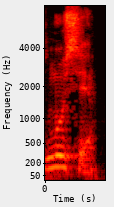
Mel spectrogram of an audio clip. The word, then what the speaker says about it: Mushka: at the same time mushka represents a name which is of the lower language not Hebrew not even idish because it is always pronounced musia very very why because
